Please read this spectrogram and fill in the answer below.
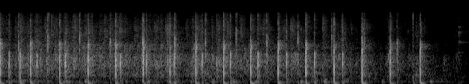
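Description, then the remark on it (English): An audience applauds the library for several seconds, a steady patter of many hands clapping at once with sharp, bright claps standing out against the dense crackle before it begins to thin out. “So let's have a round of applause for the library.”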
